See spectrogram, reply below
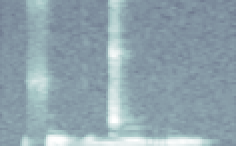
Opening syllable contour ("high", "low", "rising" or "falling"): falling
